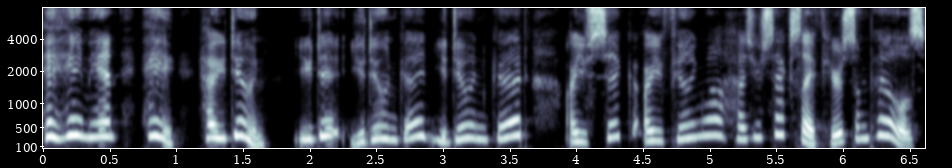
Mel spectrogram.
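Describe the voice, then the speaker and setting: A put-on character voice at a moderate pace. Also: man, extremely high pitch for a man. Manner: obnoxious, overly friendly, exaggerated.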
